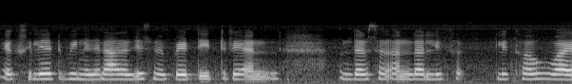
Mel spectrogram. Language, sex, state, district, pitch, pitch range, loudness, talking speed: Hindi, female, Jharkhand, Garhwa, 235 Hz, 230-250 Hz, -17 LUFS, 165 wpm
